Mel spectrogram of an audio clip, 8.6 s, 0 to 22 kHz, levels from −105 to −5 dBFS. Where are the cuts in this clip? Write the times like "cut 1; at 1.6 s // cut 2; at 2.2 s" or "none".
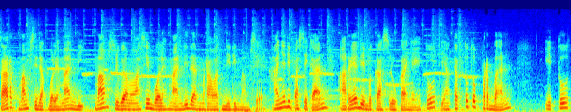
none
